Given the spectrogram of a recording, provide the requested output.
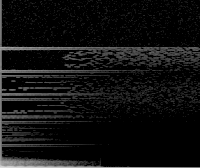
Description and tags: primitive faux drum
risset, drum, audacity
